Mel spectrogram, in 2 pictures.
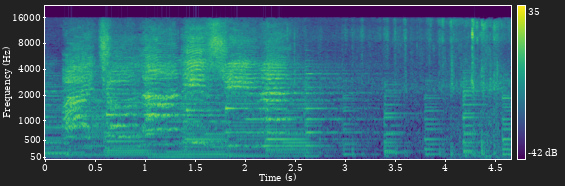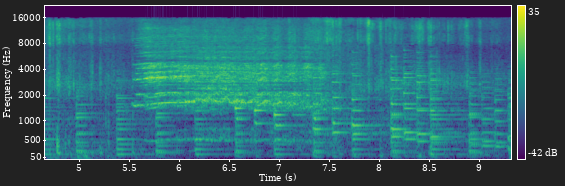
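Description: A brown pony named Šime, kept in a bright stable, whinnies loudly in long, wavering neighs, followed by a steady clip-clop of hooves with more whinnying breaking in near the end; no one speaks.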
